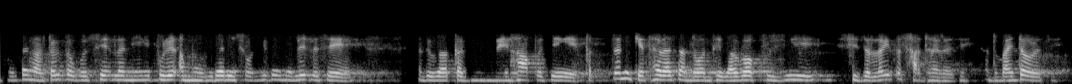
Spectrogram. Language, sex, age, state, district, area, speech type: Manipuri, female, 30-45, Manipur, Kakching, rural, conversation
